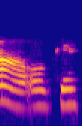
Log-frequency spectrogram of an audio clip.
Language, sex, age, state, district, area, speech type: Malayalam, female, 18-30, Kerala, Thiruvananthapuram, rural, conversation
